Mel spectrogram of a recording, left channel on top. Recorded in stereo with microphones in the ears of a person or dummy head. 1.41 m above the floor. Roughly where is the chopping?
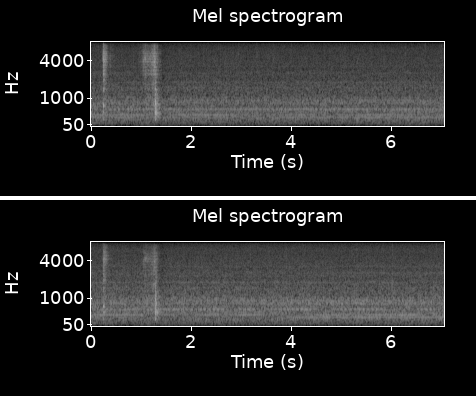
Left.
